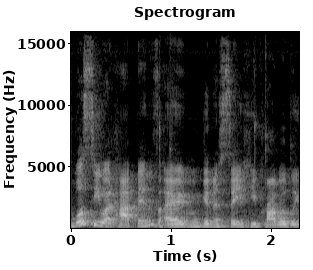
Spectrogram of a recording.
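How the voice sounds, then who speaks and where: A woman with a Canadian accent at a very fast pace, with audible room echo and noticeable background noise. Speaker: cooking livestreamer. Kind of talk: casual chat.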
